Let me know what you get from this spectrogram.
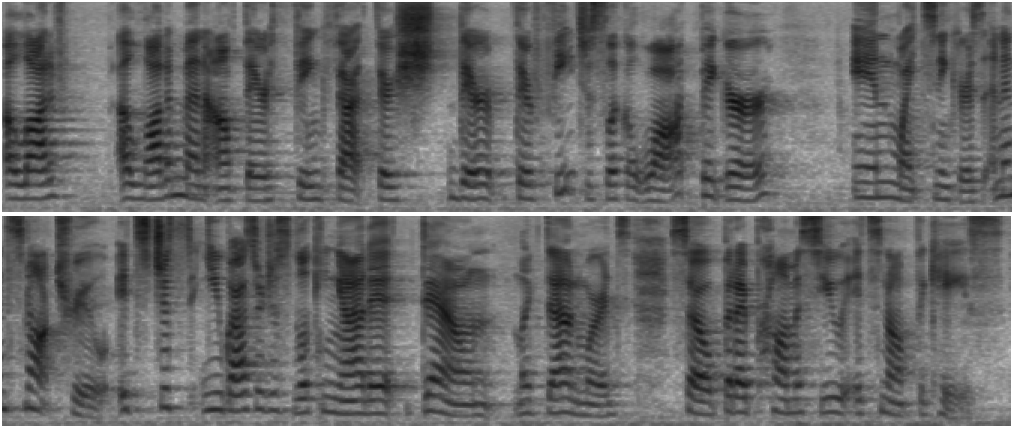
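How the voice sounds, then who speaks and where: A young woman whose first language is Vietnamese, chatting through a casual live Q&A as a menswear stylist, filming herself on a handheld phone in a high-rise office. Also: moderate pace, sharp tone, slight background noise. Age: young adult. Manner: chatty, upbeat, laughs often, many fillers. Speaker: menswear stylist answering viewer questions. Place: high-rise office with large windows, indoors. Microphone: handheld phone at arm's length, shaky.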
